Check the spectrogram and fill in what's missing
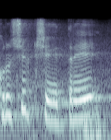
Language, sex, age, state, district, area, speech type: Sanskrit, male, 30-45, Telangana, Ranga Reddy, urban, spontaneous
